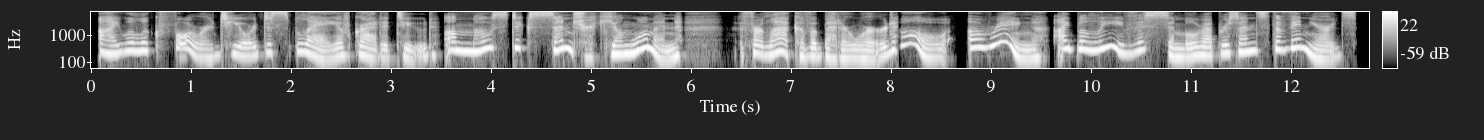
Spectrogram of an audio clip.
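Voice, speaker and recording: A woman's voice: medium pitch, no echo, studio quality. A woman voicing a young noble princess in a video game, earnest and dignified, with formal, polite, precisely worded speech. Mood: warm, polite, then courteous.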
